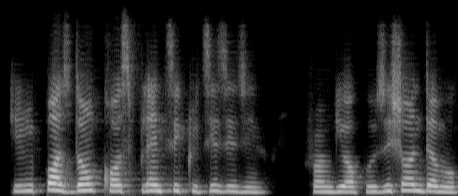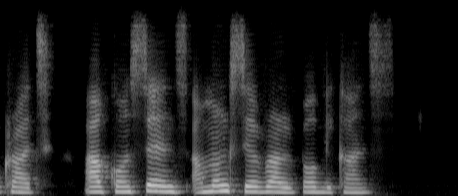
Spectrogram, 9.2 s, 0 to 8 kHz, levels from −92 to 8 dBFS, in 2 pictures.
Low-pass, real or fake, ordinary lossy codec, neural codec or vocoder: none; fake; none; codec, 16 kHz, 0.7 kbps, FocalCodec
